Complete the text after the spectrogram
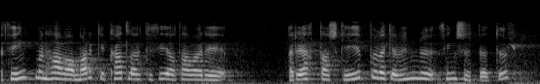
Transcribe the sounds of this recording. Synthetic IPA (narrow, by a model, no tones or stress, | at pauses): θiŋkmɛnɦavaːmaɾcɪ̥kʰat̪laðɛft̪ɪɾ̥θiaðθaðvajɾɪ | rjɛht̪ascɪːpʏlɛːcavɪnːʏθiŋksɪnspɛːt̪ʏɾ̥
